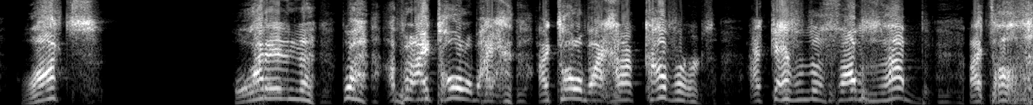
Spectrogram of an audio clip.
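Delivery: high-pitched furious mock shouting; hammed-up screaming tantrum; freaking out. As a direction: imitate a raging man-baby yelling. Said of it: "he starts freaking out".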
